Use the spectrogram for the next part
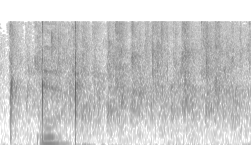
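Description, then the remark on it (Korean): A few sharp claps ring out, then a soft, steady wash of audience applause continues for a couple of seconds as an audience welcomes a guest who has come from Korea. “박수로 한번 환영하겠습니다.”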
